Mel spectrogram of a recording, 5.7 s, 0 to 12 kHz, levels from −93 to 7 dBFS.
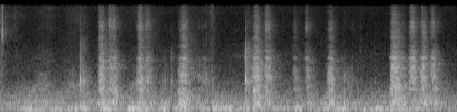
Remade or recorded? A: recorded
